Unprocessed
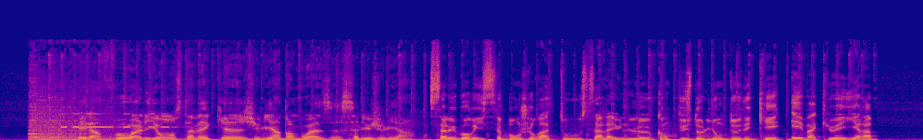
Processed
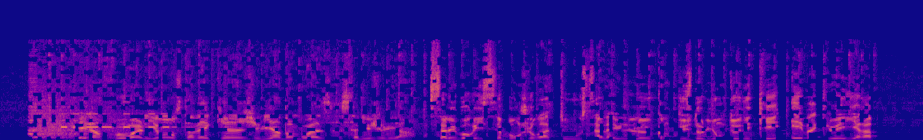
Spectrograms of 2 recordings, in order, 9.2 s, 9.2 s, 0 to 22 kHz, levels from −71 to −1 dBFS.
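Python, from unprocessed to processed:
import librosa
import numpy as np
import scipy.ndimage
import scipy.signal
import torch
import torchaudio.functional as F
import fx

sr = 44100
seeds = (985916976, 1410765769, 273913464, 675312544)

y = fx.spec_dropout(x, sr, seeds[0], share_pct=22)
y = scipy.signal.sosfilt(scipy.signal.butter(2, 1200.0, 'highpass', fs=sr, output='sos'), y)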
